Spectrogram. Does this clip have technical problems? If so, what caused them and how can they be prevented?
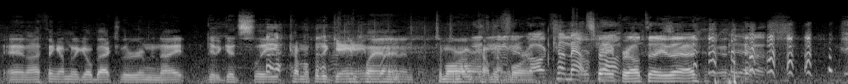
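Yes. From 3.45 to 5.13 s there is a doubled audio track: a full-band copy about 150 ms late and around 5 dB quieter, starting and stopping abruptly. On a waveform or spectrogram, each event shows a weaker, identical shadow shifted right, with no decay tail. The likely cause is a second, slower capture path or an edit leaving two offset copies. To prevent it, route each source through a single path and check overlapping edits for duplicate regions.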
